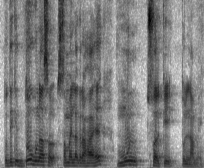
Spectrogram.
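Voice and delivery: ordinary talk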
